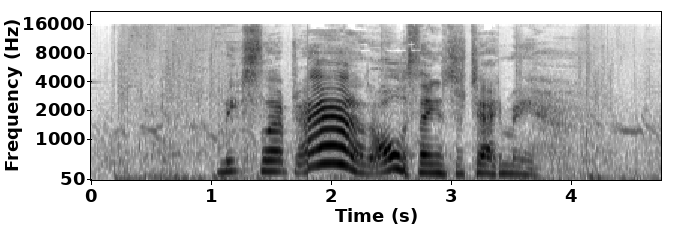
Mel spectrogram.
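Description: A game character cries out loudly in pain.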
